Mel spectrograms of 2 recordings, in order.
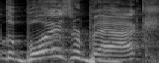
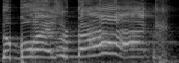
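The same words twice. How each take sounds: First: The line sounds relaxed and natural. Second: The line sounds stiff and forced. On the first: The speaker calls it right. "that felt better" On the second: The speaker calls it wrong. "It felt a little forced"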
